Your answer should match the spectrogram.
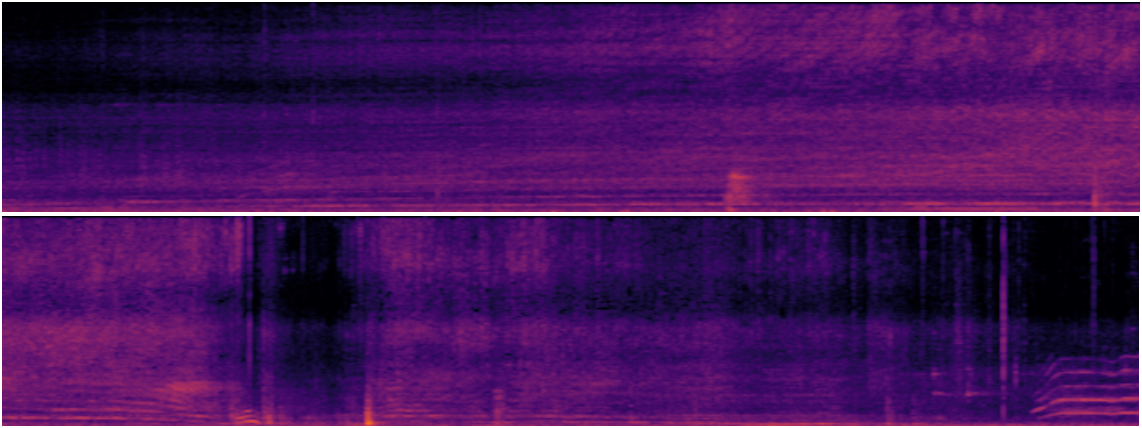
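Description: Zip line trolley pulleys running along the cable: a whine that rises in pitch as the rider picks up speed, holds, then drops away as the trolley slows. A sharp knock comes about ten seconds in.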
